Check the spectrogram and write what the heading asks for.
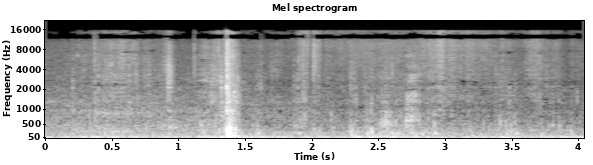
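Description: A low steady rumble inside a car, with faint rustling as a person shifts across the seats and one sharp click or knock about a second and a half in.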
